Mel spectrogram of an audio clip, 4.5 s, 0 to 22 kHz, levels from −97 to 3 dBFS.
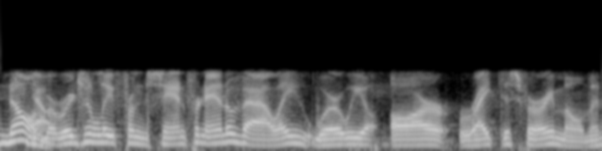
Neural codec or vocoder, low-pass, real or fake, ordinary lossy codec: none; 3.6 kHz; real; Opus, 64 kbps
